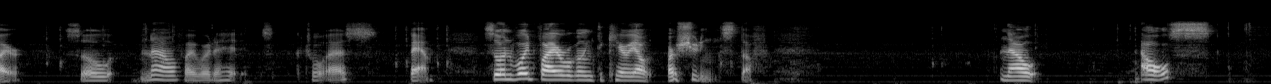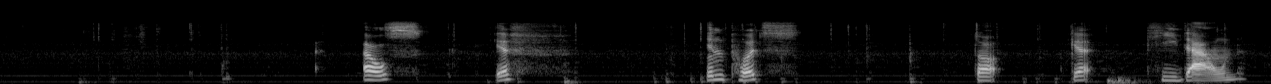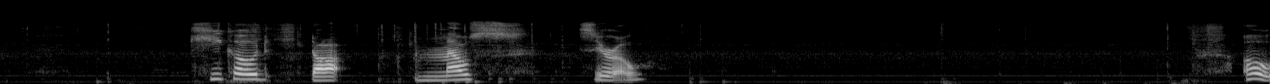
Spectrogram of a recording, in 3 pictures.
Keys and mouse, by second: 4.4 click, 5.0 click.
